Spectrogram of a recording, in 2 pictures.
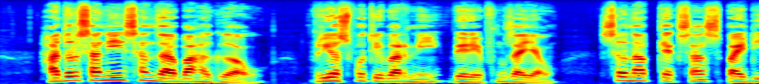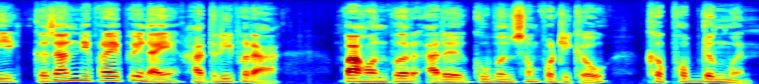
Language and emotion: Bodo, neutral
